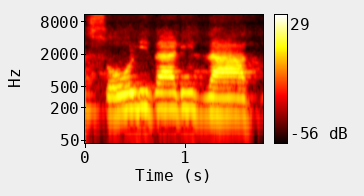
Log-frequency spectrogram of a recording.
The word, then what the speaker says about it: solidaridad: Entonces, la palabra correcta en lengua española es la solidaridad, ¿verdad? Se tiene que escuchar la D final.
